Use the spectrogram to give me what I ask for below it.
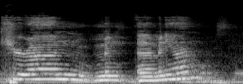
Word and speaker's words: Kieran Minihan: Is it Kieran Minihan? Correct. Sick. I said it right. Fuck yeah. Almost. You said it in a weird accent, but yeah.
